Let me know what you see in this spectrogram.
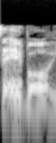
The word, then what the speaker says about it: Abel: And do you feel like you left your debate with it's Abel or Ebel? How do you pronounce that last name? – I believe it's Abel, yeah.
